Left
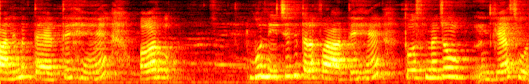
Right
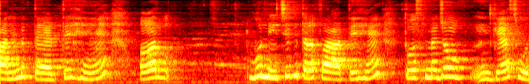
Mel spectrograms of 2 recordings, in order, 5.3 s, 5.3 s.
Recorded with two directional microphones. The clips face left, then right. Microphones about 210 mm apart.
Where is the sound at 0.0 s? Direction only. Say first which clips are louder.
Right 4 dB; 35° right (ahead or behind).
